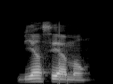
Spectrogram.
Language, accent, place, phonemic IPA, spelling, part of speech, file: French, France, Lyon, /bjɛ̃.se.a.mɑ̃/, bienséamment, adverb, LL-Q150 (fra)-bienséamment.wav
- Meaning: 1. decorously 2. properly, decently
